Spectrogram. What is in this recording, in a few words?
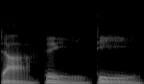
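"tariti", concatenated syllables; Affixing experiment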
